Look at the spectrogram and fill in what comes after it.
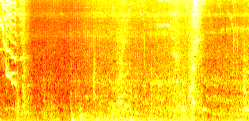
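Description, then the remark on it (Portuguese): A city bus rumbles as it slows to a stop after its stop signal lights up, with a steady low engine drone, a few mechanical clunks, and a brief hiss near the end, heard from inside the bus with no talking, as a passenger gets off. “Finalmente o sinal de parada brilha, o ônibus para e eu desço.”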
